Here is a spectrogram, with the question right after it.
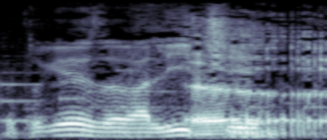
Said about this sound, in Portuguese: Arroto e essas coisas.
